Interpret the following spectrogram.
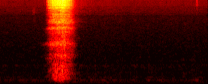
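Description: A woman's single short, sharp burst of breath about half a second in, forced out like a sneeze, with faint room tone around it.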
